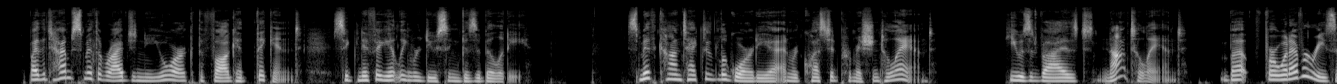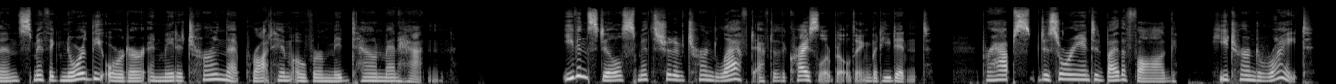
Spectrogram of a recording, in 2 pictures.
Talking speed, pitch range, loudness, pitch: 155 wpm, 160-220 Hz, -19 LUFS, 185 Hz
